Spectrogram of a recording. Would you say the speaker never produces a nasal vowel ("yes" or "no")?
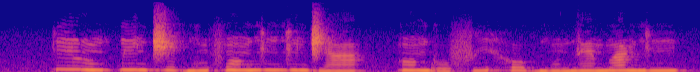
no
